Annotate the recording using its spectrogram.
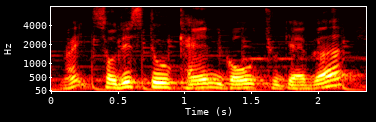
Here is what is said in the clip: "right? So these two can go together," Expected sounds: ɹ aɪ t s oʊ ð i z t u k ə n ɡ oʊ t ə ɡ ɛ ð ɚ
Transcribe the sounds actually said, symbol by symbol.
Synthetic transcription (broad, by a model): ɹ aɪ t s oʊ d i s t u k ə n ɡ oʊ t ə ɡ ɛ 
